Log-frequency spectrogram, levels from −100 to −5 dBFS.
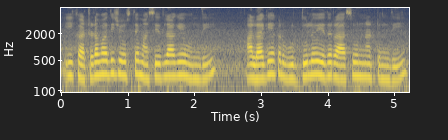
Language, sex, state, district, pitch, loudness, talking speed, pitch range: Telugu, female, Andhra Pradesh, Srikakulam, 215 Hz, -15 LUFS, 160 wpm, 195-230 Hz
